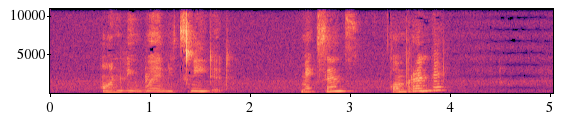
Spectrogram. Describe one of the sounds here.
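A young woman speaks close to a microphone in a lively, friendly way.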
